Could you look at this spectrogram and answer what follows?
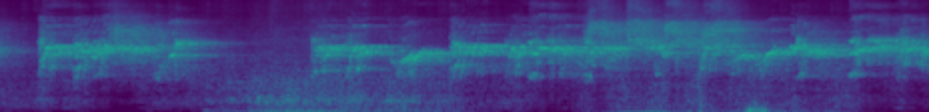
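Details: Aviary budgies in chorus, a steady stream of chattering warble mixing raspy buzzes, rising whistles and quick chirps with hardly a break, plus faint low rumbling.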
